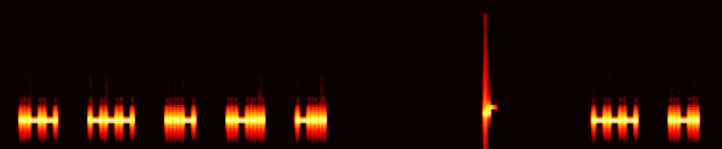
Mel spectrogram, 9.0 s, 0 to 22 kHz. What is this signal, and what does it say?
Morse code, heard as a keyed tone, about 25 wpm, spaced as for 14 wpm, 700 Hz. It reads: WOULD OR
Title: 3x Character Spacing - Top 100 Words - 25wpm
